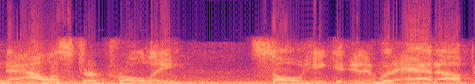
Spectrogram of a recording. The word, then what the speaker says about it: Crowley: likes the penis name pronounced Crowley to rhyme with holy and these statements today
